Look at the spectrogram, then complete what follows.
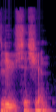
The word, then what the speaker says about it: Liu Cixin: It's a Chinese name, so the first name is pronounced second, so it's Liu Cixin.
